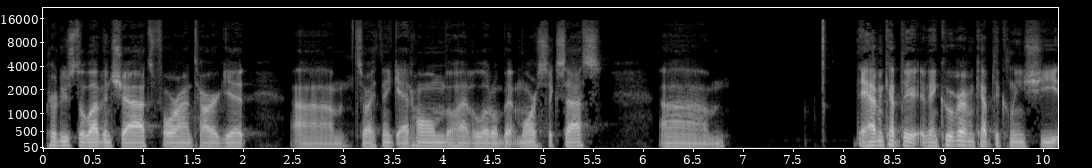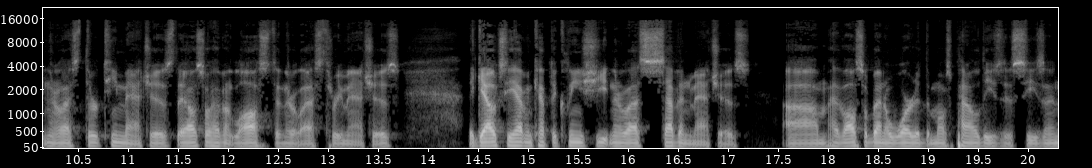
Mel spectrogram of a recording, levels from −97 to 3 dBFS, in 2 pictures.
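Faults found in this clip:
No audible faults found on the speech path; nothing to escalate.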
